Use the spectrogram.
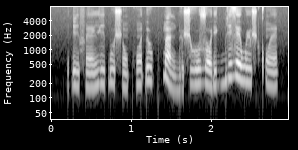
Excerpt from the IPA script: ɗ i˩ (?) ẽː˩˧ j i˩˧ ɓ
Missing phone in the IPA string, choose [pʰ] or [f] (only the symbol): f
